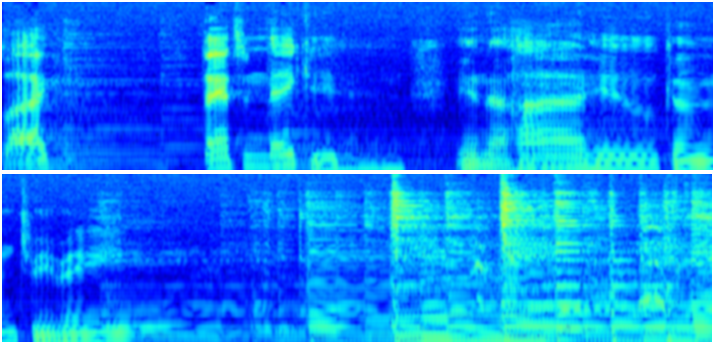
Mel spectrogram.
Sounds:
speech, music, country

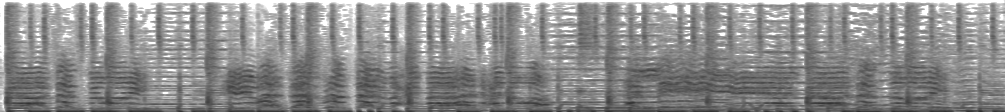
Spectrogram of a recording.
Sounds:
music

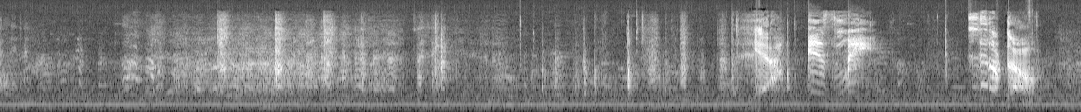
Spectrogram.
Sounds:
speech, inside a large room or hall

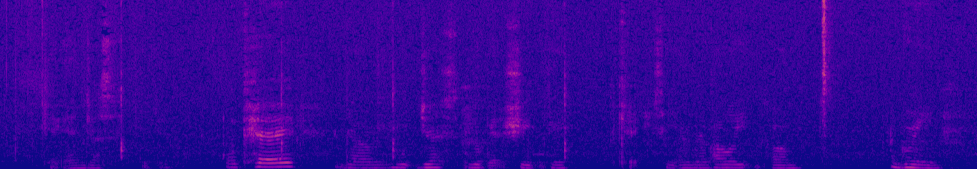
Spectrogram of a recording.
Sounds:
speech, bleat

